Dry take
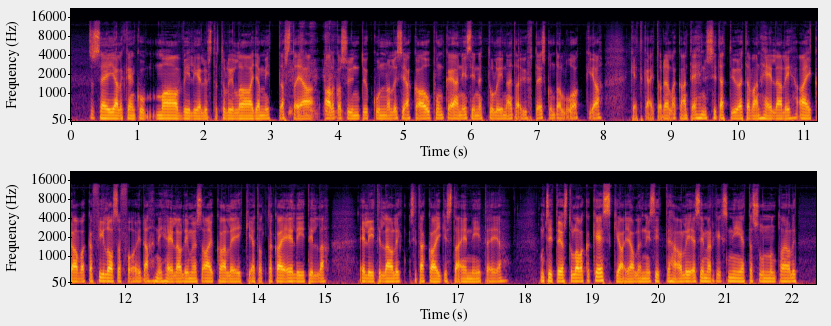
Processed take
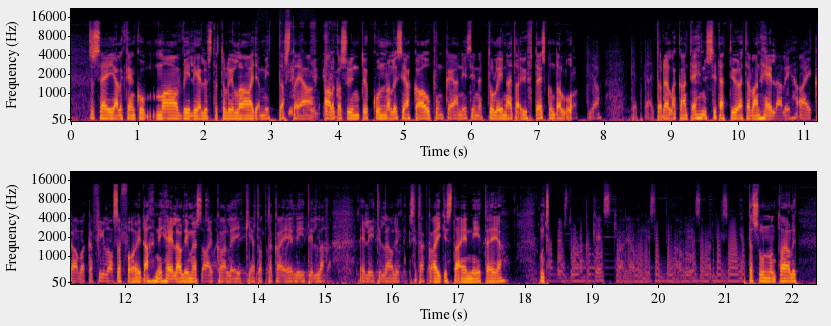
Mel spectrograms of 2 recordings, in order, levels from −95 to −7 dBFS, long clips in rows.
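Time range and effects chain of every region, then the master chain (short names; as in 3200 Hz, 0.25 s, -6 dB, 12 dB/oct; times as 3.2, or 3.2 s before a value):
2.79–3.68 G.711 law mismatch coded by mu + compressor 12:1, threshold -25 dBFS + mismatched tape noise reduction decoder only
5.49–6.22 bell 8900 Hz -11.5 dB 1.2 oct + compressor 12:1, threshold -27 dBFS
7.51–8.76 median filter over 25 samples + high shelf 11000 Hz -5.5 dB + compressor 5:1, threshold -41 dBFS
10.55–11.84 compressor 8:1, threshold -32 dBFS + overdrive pedal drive 13 dB, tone 1600 Hz, clips at -22 dBFS
13.1–16.64 compressor 16:1, threshold -30 dBFS + echo 0.112 s -10.5 dB
18.35–21.3 compressor 12:1, threshold -22 dBFS + resonator 120 Hz, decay 1.4 s, harmonics odd, mix 80% + core saturation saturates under 1300 Hz
whole clip: limiter -16 dBFS; bell 10000 Hz -2 dB; reverb removal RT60 0.6 s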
